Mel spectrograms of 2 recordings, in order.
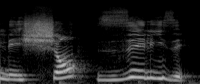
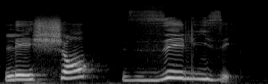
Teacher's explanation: the S that is supposed to be silent in les champs, without anything after, becomes a Z sound because we have Élysée after with un E in French. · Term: la liaison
